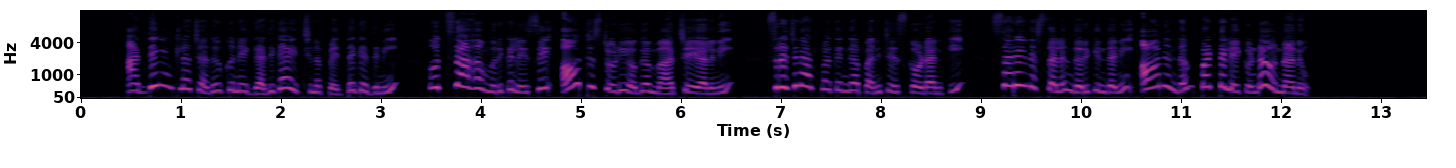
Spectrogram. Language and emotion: Telugu, happy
